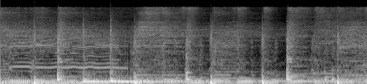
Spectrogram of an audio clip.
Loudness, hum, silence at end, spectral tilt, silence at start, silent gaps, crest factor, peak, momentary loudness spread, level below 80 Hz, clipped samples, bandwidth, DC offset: -13 LUFS; none; 0 s; -6 dB/octave; 0 s; none; 12 dB; 0 dBFS; 6 LU; -18 dBFS; 0.9%; 16 kHz; 0.5%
